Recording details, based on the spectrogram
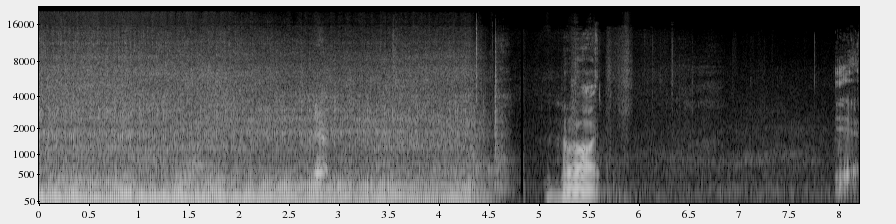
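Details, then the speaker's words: Honda CBR900RR Fireblade inline-four, checked for a fuel leak found at the carbs, at idle: loose tinny clatter over the exhaust beat, then shut off; very rattly worn, slack cam chain. "You hear that? It's a very rattly cam chain. That is very."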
